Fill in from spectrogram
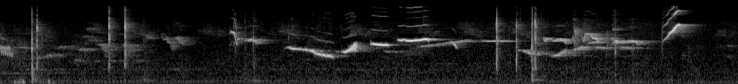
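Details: White-rumped shama singing as a lure for a bird that sings too little: sharp clicks, then a flowing sequence of varied swooping whistles and warbled notes ending in a high upslur.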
